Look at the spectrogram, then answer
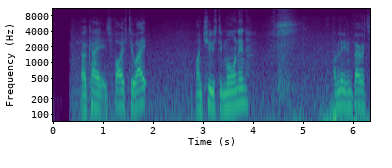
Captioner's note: sniffs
